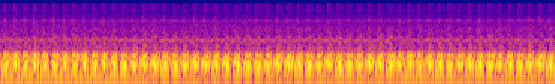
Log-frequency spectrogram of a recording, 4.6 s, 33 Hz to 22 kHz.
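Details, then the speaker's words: 2000 Yamaha R6 before carburetor cleaning, carbs out of sync and vacuum lines found disconnected: lumpy uneven idle with steady chuffing beat about four per second, sounding like cutting out; one cylinder not firing. "no traemos funcionando un cilindro ese es el problema que trae la mamalona escuchen cómo escucha como si hiciera corte"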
